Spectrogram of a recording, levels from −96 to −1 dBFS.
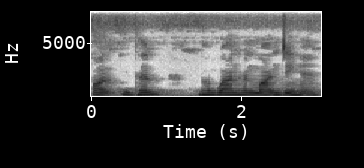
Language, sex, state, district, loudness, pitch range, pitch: Hindi, female, Uttar Pradesh, Lucknow, -15 LUFS, 180-195 Hz, 185 Hz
